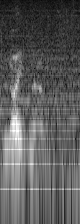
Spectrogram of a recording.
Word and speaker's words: Leutnant: word lieutenant is used, they usually pronounce it Leutnant.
